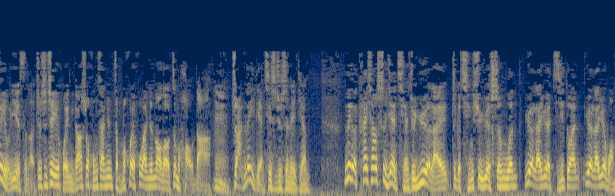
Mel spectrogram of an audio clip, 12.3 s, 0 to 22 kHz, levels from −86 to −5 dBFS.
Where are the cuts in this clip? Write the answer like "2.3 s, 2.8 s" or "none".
8.2 s, 10.4 s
